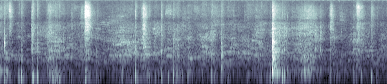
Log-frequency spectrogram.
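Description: Footsteps shuffle softly across a carpeted floor.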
